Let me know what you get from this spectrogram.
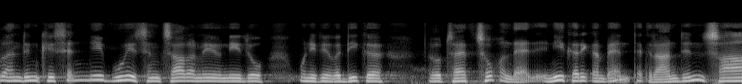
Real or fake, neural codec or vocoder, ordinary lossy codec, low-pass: fake; codec, 24 kHz, 0.9 kbps, WavTokenizer, large speech release; none; 7.2 kHz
